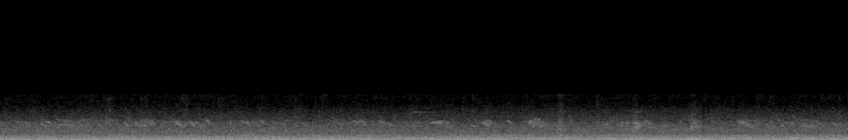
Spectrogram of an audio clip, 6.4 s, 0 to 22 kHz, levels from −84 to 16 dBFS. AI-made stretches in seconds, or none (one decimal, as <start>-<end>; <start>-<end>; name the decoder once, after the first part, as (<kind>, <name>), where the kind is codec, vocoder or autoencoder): 0.0-0.5 (vocoder, Vocos); 1.0-4.7; 5.3-6.4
